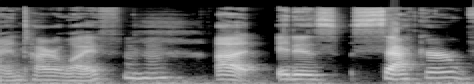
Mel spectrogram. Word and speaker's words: Sachar: i've been calling lewis satcher my entire life uh it is sacker rhymes with cracker i found an audio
